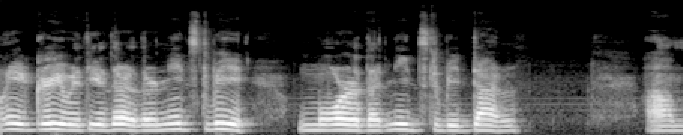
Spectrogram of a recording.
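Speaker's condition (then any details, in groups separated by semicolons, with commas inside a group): Cerebral palsy; from birth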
